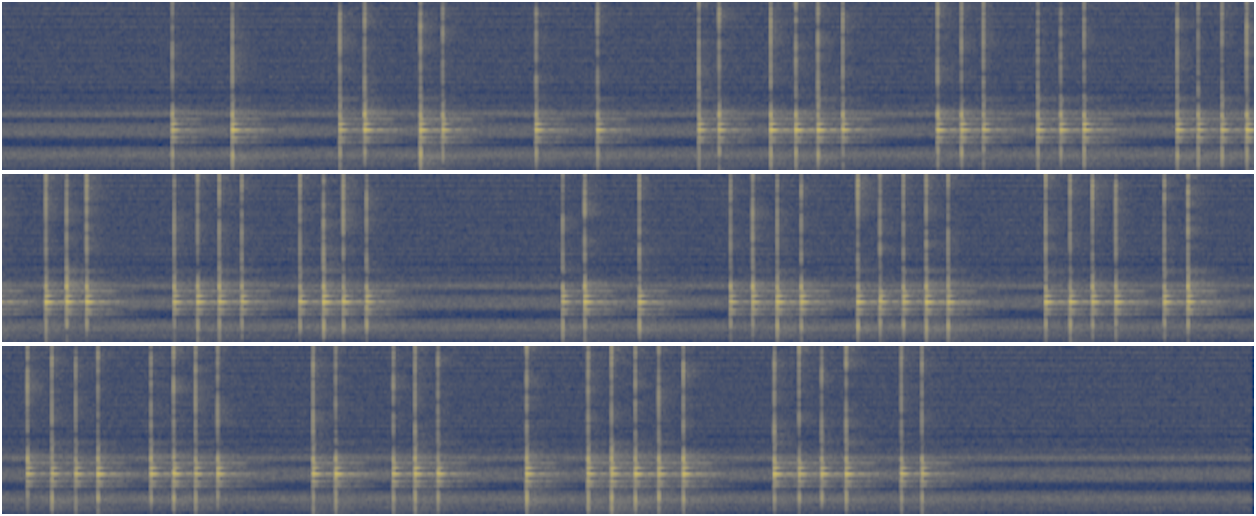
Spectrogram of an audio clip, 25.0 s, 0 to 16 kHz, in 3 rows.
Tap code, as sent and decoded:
1-1 2-2 1-1 2-4 3-3 4-3 4-4 / 2-1 4-5 4-2 4-4 2-3 1-5 4-2
AGAINST FURTHER

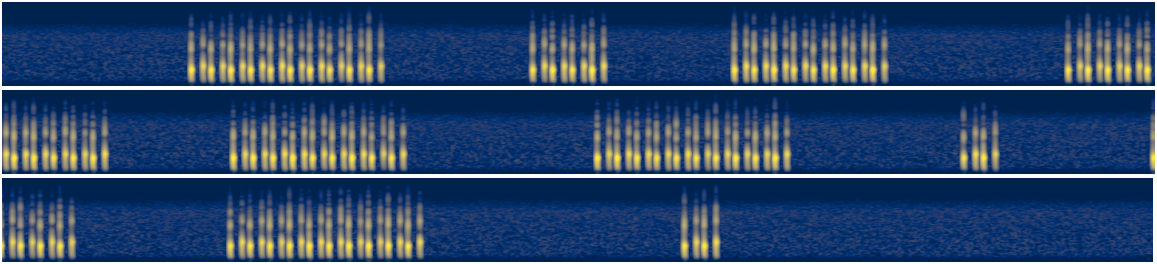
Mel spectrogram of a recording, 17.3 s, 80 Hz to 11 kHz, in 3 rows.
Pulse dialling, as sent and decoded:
10 / 4 / 8 / 10 / 9 / 10 / 2 / 4 / 10 / 2
0 4 8 0 9 0 2 4 0 2

